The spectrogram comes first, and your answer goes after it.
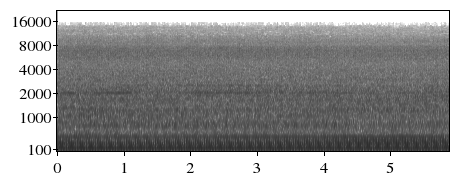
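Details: Home backup generator during the Hurricane Ida power outage, feeding the house with the incoming line breaker off and powering the refrigerators and freezers: loud, even drone with a steady pulse about three times a second and no surging. Normal running under load.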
